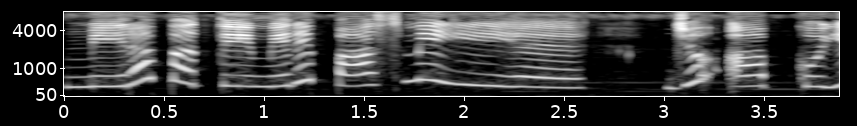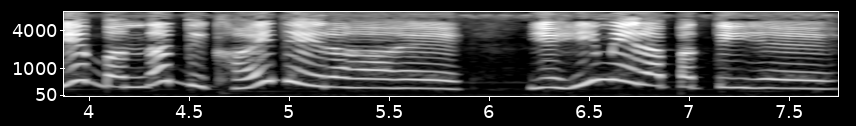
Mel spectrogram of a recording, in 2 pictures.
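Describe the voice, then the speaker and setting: A cartoonish character voice sounds female and extremely high-pitched. It moves at a fairly slow pace. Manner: earnest, resolute.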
